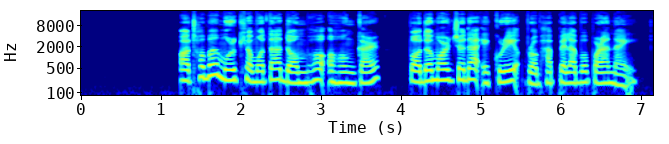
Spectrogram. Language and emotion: Assamese, neutral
